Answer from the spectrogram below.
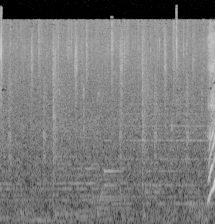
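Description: Heavy rain pours down in a steady, unbroken hiss of drops striking a surface, with a brief rising squeak near the very end and no voices.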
